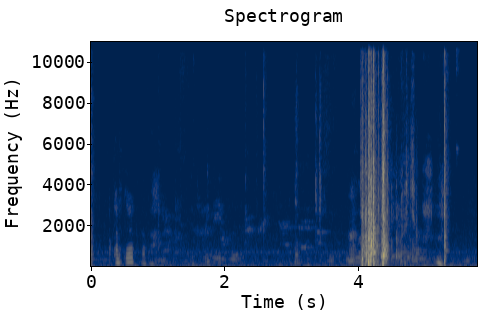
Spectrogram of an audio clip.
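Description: Kitchen bowls with transparent lids clink and rattle in a brief loud cluster of clattering knocks, with a single tap shortly after, following quiet handling and a few scattered faint sounds.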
